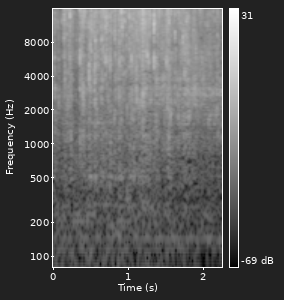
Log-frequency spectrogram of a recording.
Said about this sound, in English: What I will do now is put enough water in it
